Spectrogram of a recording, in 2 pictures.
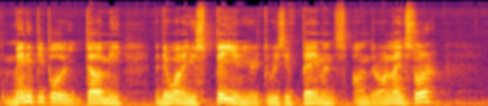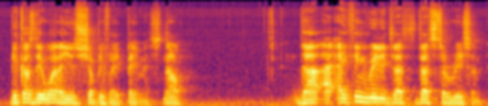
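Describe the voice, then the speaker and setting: A man's voice: medium pitch, a little fast. A young man from Costa Rica, talking casually to camera from a hotel room, explaining things in a chatty way and often restarting his words. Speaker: online business vlogger.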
